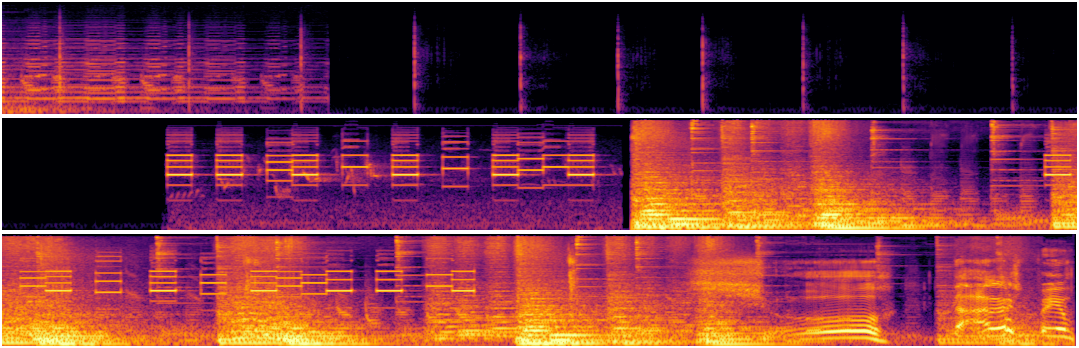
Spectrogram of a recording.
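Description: A phone rings out unanswered on a call to Akash, short tonal ring bursts first, then a run of sparse beeps, then a louder electronic ring blending into dramatic music from a Tamil serial scene.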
